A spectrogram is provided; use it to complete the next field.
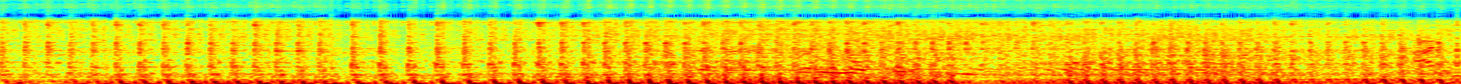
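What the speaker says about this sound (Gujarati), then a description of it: "તમને બરોબર આમાં અવાજ નહીં આવે, કેમ કે ટ્રેક્ટરનો અવાજ આવે" A tractor engine chugs loudly while ploughing a farm field, a dense rapid rhythmic throb that stays steady and close throughout, with no talk over it.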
